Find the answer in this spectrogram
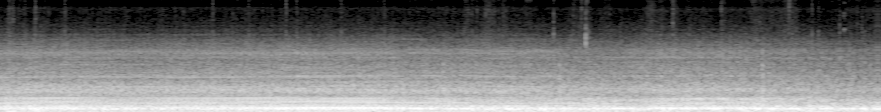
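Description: Car engine and drivetrain pulling in second gear, heard from inside the cabin as a steady low drone. It carries the rpm-linked rubbing click that the owner likens to a fan rubbing or hitting something, a noise most pronounced when the engine is cold.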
